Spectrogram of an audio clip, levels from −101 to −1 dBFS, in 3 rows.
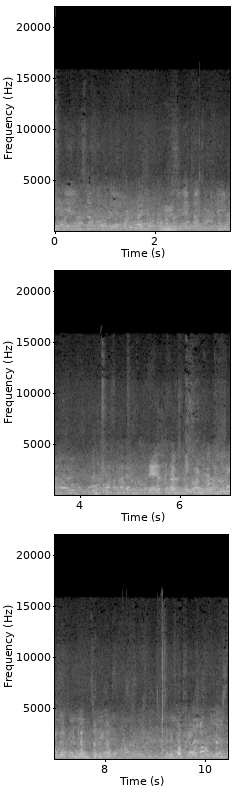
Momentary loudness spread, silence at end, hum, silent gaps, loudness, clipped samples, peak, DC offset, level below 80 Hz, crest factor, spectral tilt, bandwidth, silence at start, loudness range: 7 LU; 0 s; none; none; -30 LUFS; under 0.1%; -10 dBFS; under 0.1%; -46 dBFS; 20 dB; -5 dB/octave; 16 kHz; 0 s; 4 LU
